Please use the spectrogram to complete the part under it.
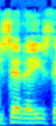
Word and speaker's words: ZEDE: So tell us, if you will, somewhat briefly, the story of the, as you call them, the ZAs, Z-E-D-E, ZAs, they're pronounced, the ZAs in Honduras.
